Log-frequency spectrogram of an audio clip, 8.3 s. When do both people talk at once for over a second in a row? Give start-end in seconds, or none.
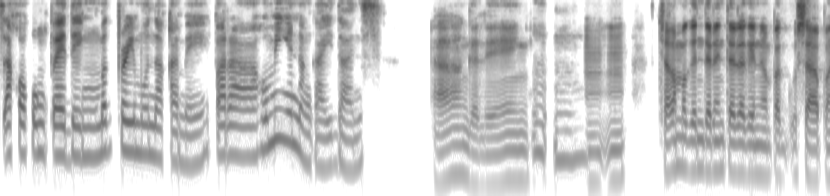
none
